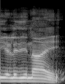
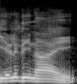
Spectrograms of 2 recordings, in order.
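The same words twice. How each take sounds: The two takes are said the same way.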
